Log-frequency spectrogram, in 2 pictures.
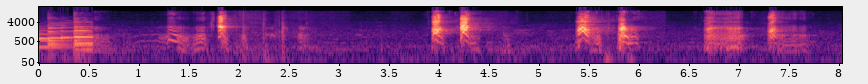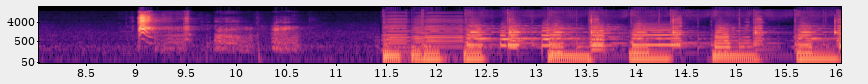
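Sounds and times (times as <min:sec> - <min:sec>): puppy yapping: 0:00.6 - 0:02.7, 0:03.9 - 0:04.6, 0:05.4 - 0:07.8, 0:09.0 - 0:10.7.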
